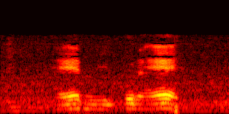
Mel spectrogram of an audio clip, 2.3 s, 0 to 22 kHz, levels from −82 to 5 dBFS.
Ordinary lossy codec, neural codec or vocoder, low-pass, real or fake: AAC, 64 kbps; none; 7.2 kHz; real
